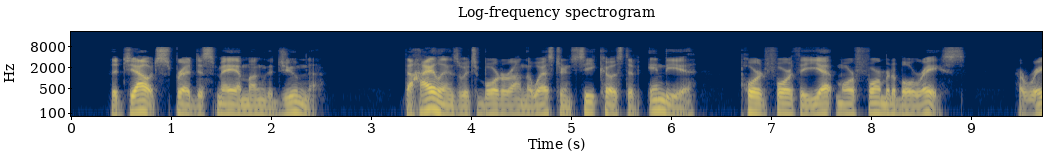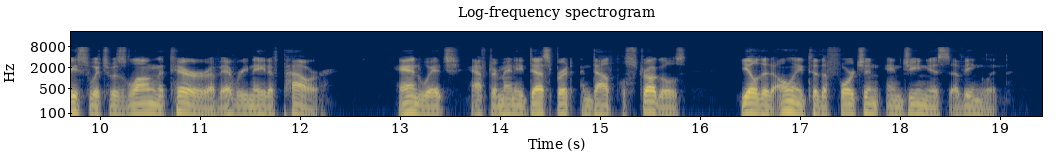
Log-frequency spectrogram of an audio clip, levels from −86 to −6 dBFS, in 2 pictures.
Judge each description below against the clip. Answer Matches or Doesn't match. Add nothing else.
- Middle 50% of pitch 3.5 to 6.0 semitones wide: Doesn't match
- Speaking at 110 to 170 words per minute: Matches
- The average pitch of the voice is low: Matches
